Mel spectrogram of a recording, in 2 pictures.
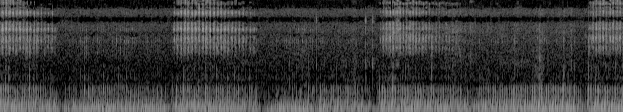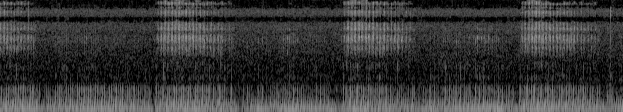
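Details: Domestic cat purring indoors: a continuous low rumble with steady rapid pulsing, broken by breathing cycles about every two and a half seconds, each breath adding a brief airy hiss.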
